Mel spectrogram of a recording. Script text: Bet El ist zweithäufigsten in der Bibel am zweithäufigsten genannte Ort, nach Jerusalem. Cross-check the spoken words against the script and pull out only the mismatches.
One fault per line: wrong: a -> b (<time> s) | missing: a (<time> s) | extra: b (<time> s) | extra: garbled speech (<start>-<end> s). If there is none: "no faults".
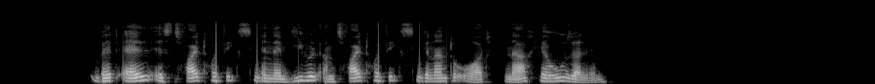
no faults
